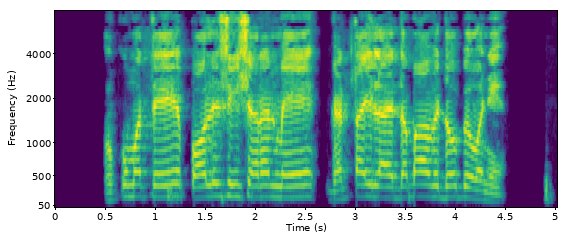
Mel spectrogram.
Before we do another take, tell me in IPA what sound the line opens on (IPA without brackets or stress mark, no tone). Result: ɦ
